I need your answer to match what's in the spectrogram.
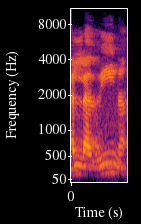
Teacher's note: الذین نرمی کے ساتھ ادا کریں گے، زبان کا کنارہ دانتوں کے کنارے کے ساتھ لگے گا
